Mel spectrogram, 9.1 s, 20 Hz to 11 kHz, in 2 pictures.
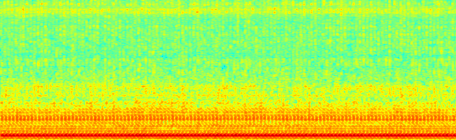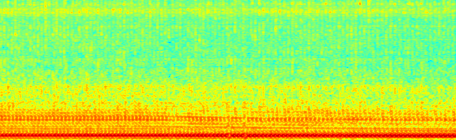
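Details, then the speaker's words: Craftsman garden tractor, 20.5 HP Kohler Command V-twin, freshly fabricated exhaust elbow and straight pipe, half choke: deep, loud, even idle with a steady low throb and no misses or knocks. Normal, healthy idle. "man oh man does that sound mean or what that sounds mean that's cool i'm gonna keep it like that that's cool"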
